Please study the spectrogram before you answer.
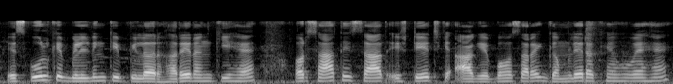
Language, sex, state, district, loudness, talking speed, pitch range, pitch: Hindi, male, Jharkhand, Garhwa, -19 LUFS, 195 wpm, 145-165 Hz, 155 Hz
